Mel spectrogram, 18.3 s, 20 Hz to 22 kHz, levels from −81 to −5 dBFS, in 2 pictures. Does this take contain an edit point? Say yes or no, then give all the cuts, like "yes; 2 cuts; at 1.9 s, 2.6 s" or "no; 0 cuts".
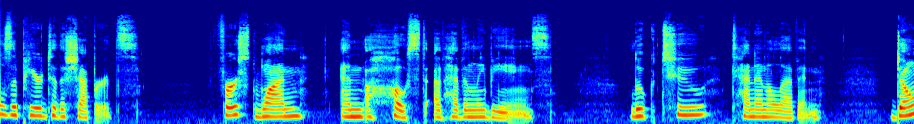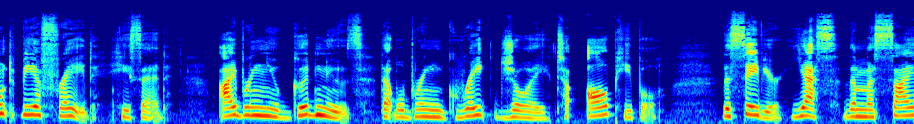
yes; 1 cut; at 3.6 s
